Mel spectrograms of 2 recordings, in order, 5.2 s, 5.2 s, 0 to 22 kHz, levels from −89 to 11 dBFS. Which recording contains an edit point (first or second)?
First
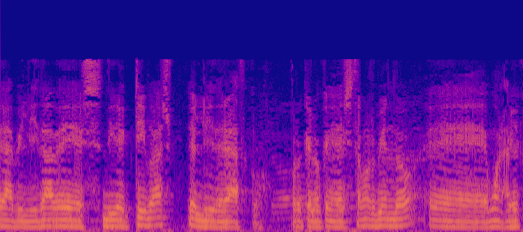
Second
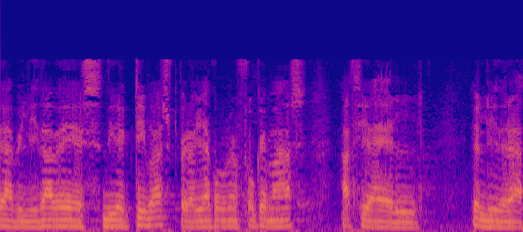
first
